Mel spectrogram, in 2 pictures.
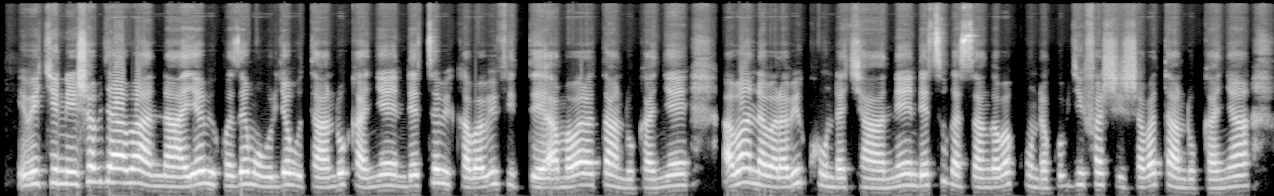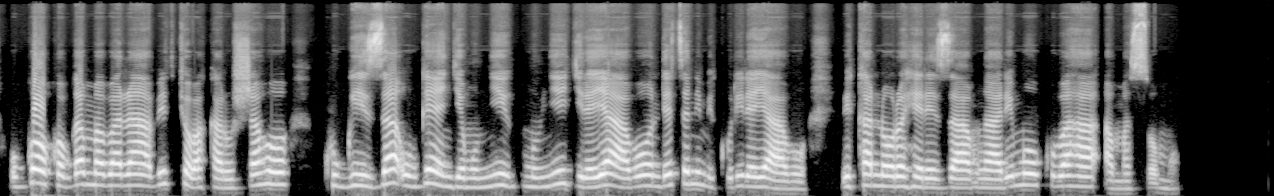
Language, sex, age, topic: Kinyarwanda, female, 25-35, education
